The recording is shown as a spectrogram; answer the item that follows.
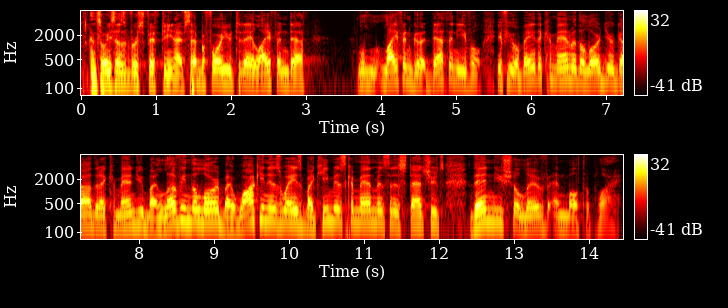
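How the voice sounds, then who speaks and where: A man's voice: fairly high pitch, brisk. A man teaching a Bible class, reading scripture passages aloud and stopping to explain them in an everyday way.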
